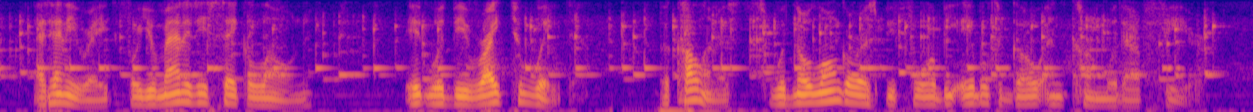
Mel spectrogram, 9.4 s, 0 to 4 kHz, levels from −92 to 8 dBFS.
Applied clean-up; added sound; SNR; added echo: none; Wind chime; 11 dB; none.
